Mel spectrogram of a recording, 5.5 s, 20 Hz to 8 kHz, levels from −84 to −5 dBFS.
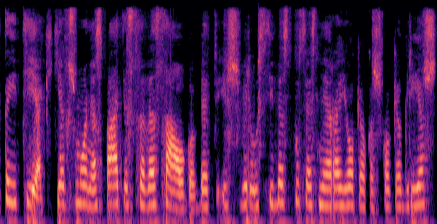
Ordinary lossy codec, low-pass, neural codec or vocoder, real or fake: AAC, 32 kbps; 7.2 kHz; vocoder, 44.1 kHz, 128 mel bands every 256 samples, BigVGAN v2; fake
